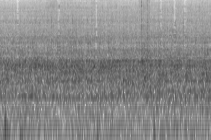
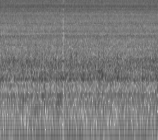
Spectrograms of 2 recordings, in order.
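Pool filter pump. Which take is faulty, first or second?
first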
